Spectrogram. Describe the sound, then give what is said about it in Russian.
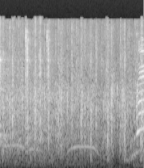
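An entire concert hall applauds a young violinist after his performance, the clapping a busy, continuous patter that runs under a narrating voice throughout the short stretch. “Женщина, сидящая рядом с мальчиком, поднимается, аплодирует. Поднимается, хлопая в ладоши, весь зал.”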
